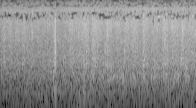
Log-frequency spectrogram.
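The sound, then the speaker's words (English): Calm river water flowing steadily with an even, continuous wash, broken by one brief sharper splash or tap early on. “Calm river water.”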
